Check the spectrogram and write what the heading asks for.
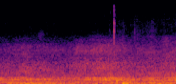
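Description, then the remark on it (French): A steady, low rumbling drone of airplanes flying overhead on a sunny day, continuous throughout with no speech, the deep roar holding fairly even and moderately loud from start to finish. “Il y a beaucoup d'avions aujourd'hui encore, hein, c'est fou.”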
